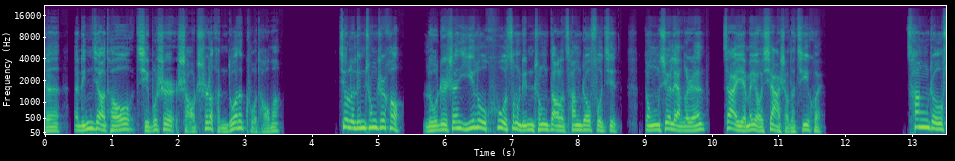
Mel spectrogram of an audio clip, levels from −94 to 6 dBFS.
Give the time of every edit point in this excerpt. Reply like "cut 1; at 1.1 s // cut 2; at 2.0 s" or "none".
cut 1; at 5.6 s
